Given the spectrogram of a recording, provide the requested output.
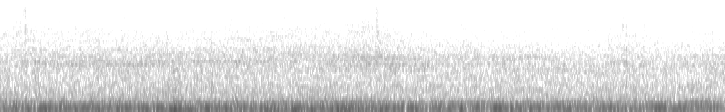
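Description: Steady low engine rumble from a vehicle during a safari drive, with no animal calls heard.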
